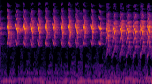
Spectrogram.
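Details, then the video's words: Prize-winning long-tailed shrike from national contests delivers a steady, rapid train of high, buzzy notes, about three each second, which quicken and blur together near the end. "Video suara burung cendet jawara Messi"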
